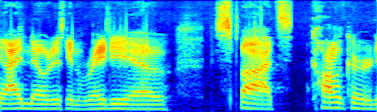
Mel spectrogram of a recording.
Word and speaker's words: Concord: Like one thing I noticed in radio spots, conquered is our capital in New Hampshire. And so if somebody says Concord, I know right away that whoever wrote that ad is not from this area.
